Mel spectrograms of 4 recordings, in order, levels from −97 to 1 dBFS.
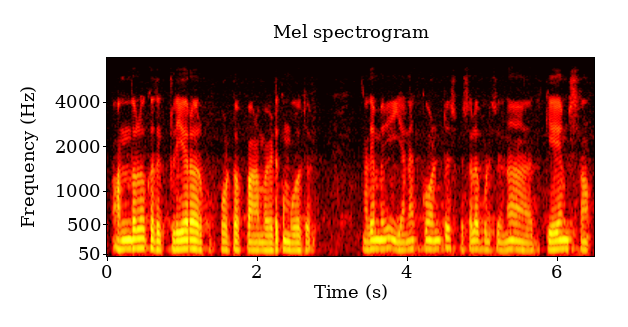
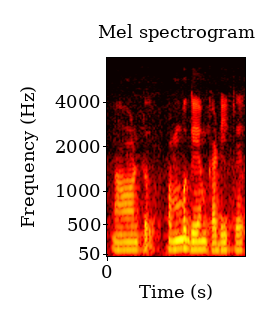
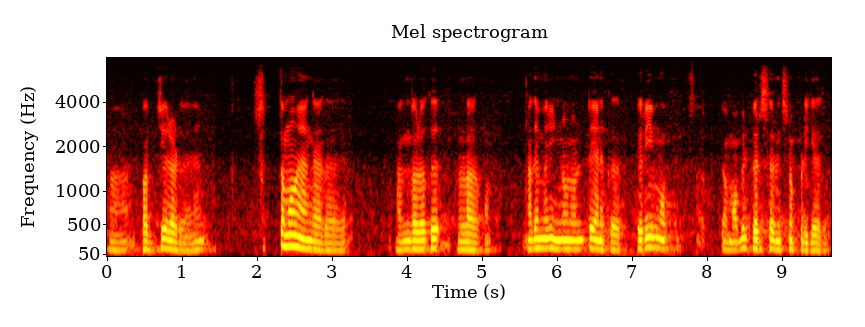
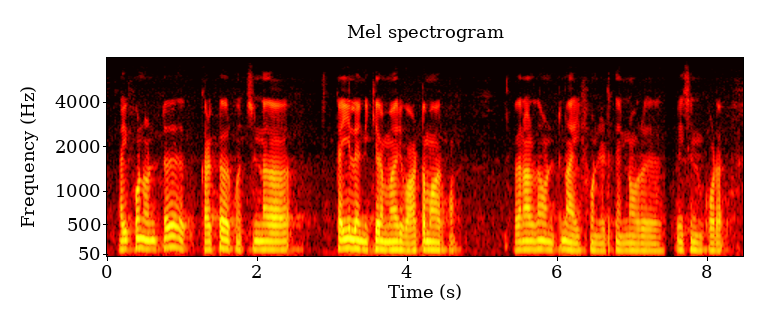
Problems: none marked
